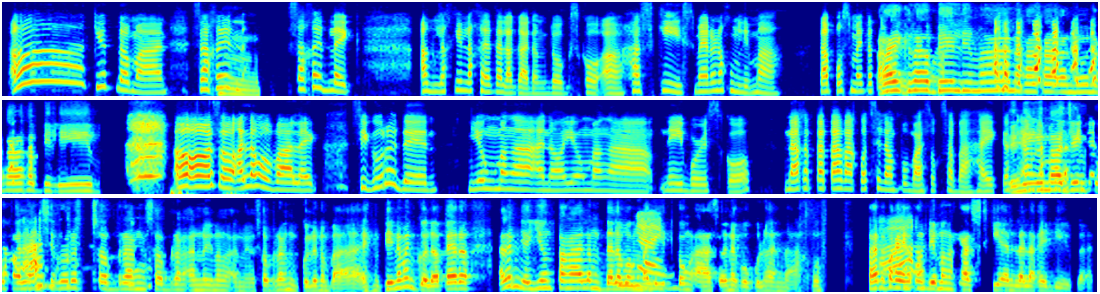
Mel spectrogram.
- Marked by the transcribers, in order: distorted speech; laugh; wind; chuckle; laughing while speaking: "sobrang gulo ng bahay"; static; other noise
- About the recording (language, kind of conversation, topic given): Filipino, unstructured, Paano mo naramdaman ang unang beses na naiwan kang mag-isa sa bahay?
